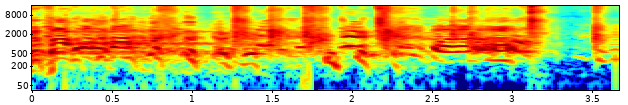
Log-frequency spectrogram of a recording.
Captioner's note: clap / Clap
